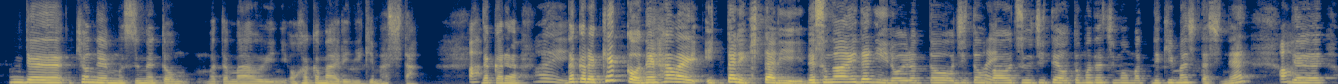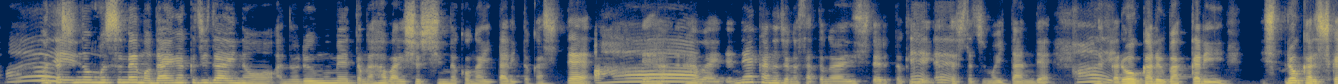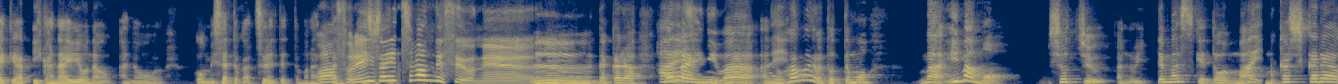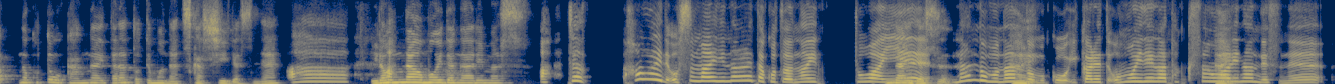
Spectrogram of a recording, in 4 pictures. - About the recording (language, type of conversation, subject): Japanese, unstructured, 懐かしい場所を訪れたとき、どんな気持ちになりますか？
- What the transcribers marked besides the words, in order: none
